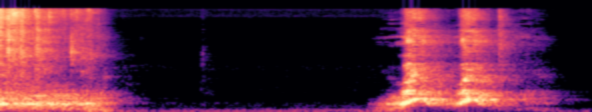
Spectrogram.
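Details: A Rottweiler protecting his home and family warns off a stranger at the door with a rough bark, then after a pause two deep, quick barks in a row.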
